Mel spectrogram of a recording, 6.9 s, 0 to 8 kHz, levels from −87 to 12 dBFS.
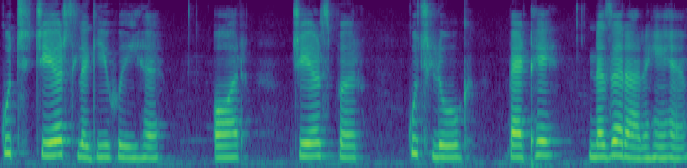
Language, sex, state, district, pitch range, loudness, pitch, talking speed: Hindi, female, Chandigarh, Chandigarh, 195-230 Hz, -17 LUFS, 210 Hz, 130 wpm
